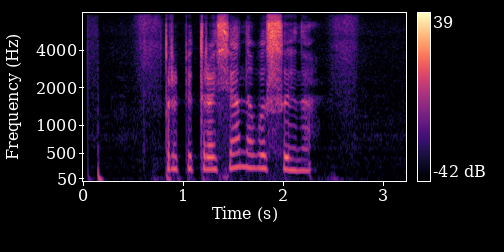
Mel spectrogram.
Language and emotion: Russian, neutral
